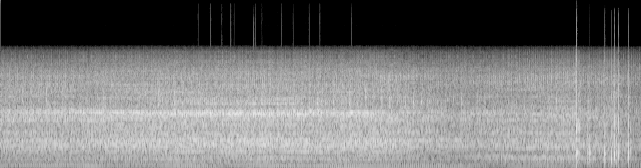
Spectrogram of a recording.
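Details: Renault Logan at steady idle, warmed to two gauge divisions: even, fairly quick knock about three to four per second; absent when cold, appears only as the engine warms, origin unknown. Engine knock.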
